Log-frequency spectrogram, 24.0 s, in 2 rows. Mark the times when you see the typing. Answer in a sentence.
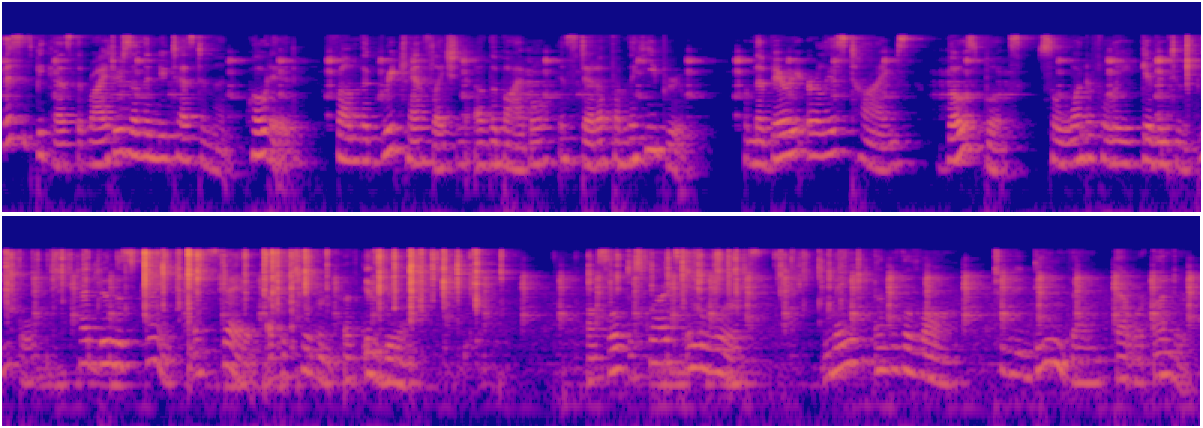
The typing can be heard from 11.7 to 20.6 s.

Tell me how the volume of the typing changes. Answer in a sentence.
The volume of the typing goes down, then up.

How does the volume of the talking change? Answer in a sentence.
The loudness of the talking stays about the same.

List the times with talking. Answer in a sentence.
The talking can be heard from 0.0 to 16.1 s and from 17.9 to 23.9 s.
